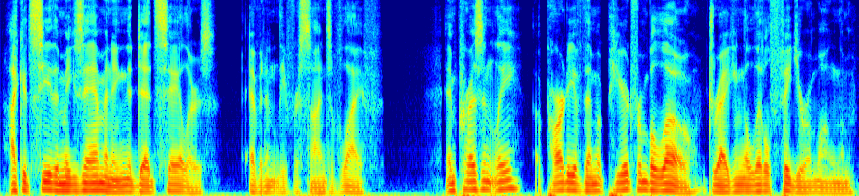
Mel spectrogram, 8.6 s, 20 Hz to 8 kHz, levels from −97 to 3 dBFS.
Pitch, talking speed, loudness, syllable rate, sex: 95 Hz, 195 wpm, -17 LUFS, 6.3 syllables/s, male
